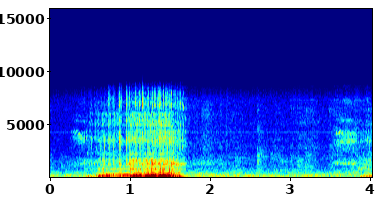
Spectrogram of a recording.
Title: Caught snoring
